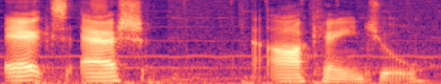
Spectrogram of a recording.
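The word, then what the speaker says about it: X Æ A-Xii: how to pronounce it it seems to be x-ash archangel or x-a-i-i angel depending on which parrot you listen to so yeah his name is pronounced x-ash archangel because it's x which is the unknown variable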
